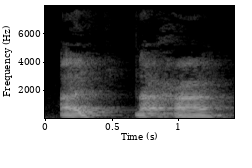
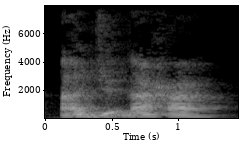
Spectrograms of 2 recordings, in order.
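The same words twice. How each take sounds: First: The middle consonant is held without a bounce. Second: The middle consonant is released with a small bounce. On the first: The speaker calls it wrong. "Tidak boleh membaca ajnaha" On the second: The speaker calls it right. "Harus ada pantulannya kecil"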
